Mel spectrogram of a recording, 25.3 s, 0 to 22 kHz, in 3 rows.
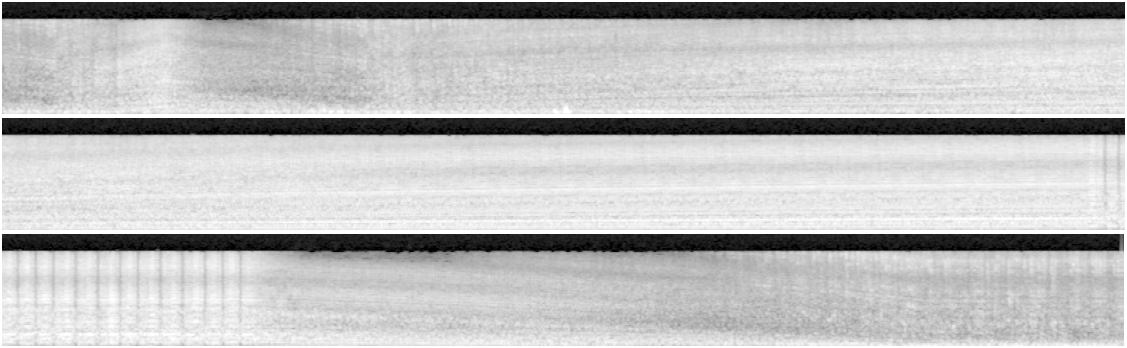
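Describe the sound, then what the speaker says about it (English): A Ford GT40 engine in Car Mechanic Simulator 2021 revs steadily upward in pitch on a dyno for many seconds, holds near the top, then drops back to a lower drone; synthetic and continuous. "That's an interesting engine sound."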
